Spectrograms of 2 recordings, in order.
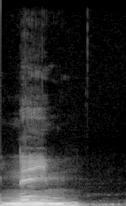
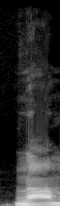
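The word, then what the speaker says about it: name: যাবে এন এম ই নেইম কেমন উচ্চারণ নেইম নাম নয় আমরা সাধারণত নেম বলি দন্ত ম নেম বলি কিন্তু এটি হলো ভুল উচ্চারণ সঠিক উচ্চারণ হলো নেইম একটু স্টাইল করে বলবেন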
